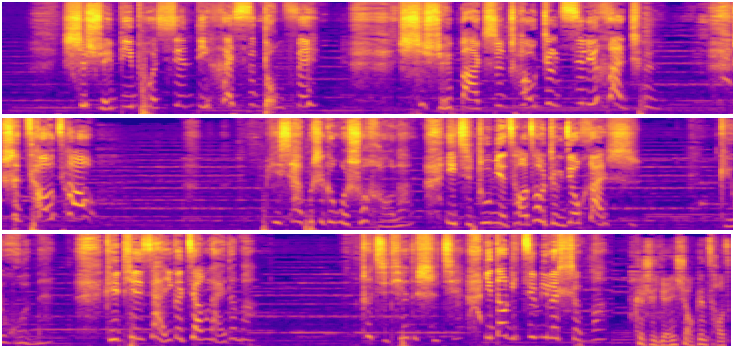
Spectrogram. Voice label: 女性角色

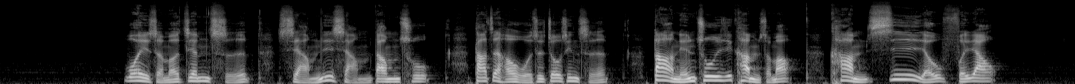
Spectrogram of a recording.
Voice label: 模仿 港普; 周星驰

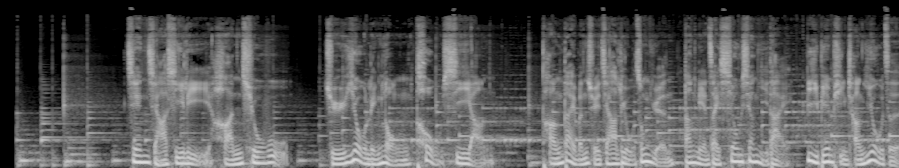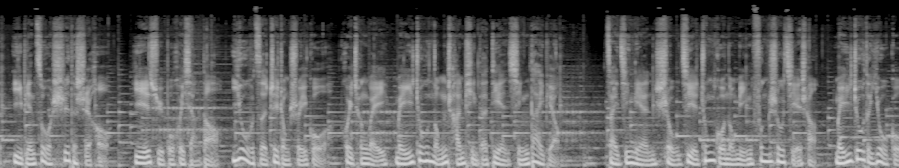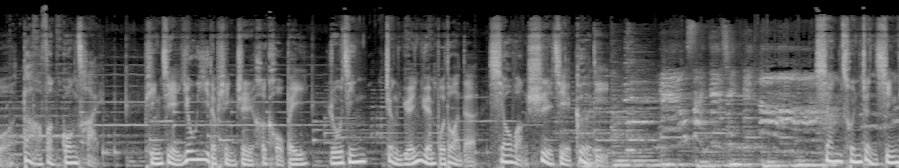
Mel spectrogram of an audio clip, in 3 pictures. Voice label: 国语 专题 丰收节

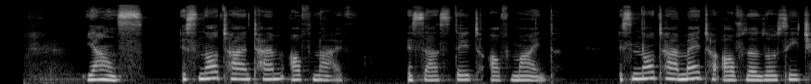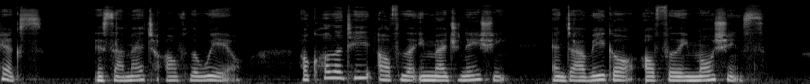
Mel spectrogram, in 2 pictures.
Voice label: 英文

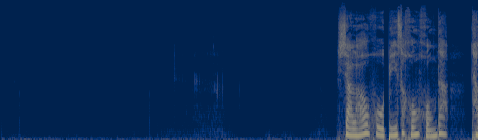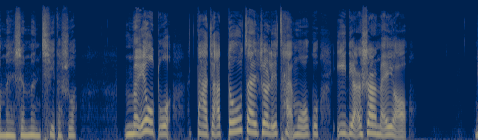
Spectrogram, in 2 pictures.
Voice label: 儿童读物配音

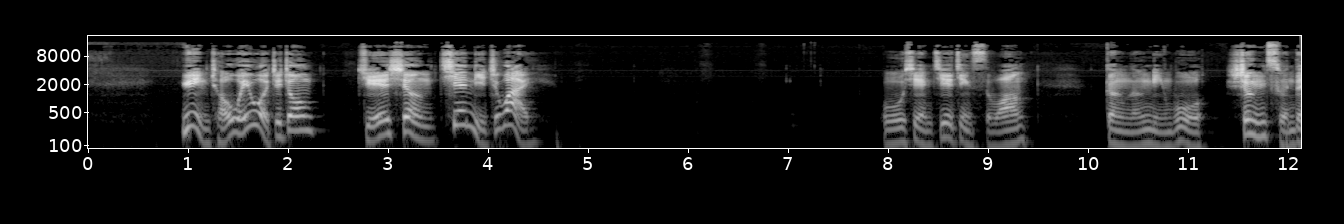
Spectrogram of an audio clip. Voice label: 角色 配音

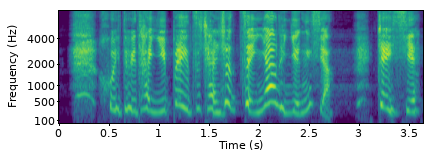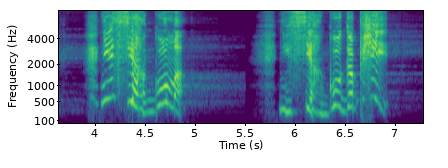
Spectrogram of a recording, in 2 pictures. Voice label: 气愤

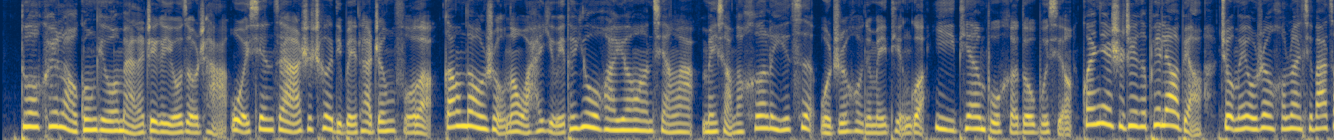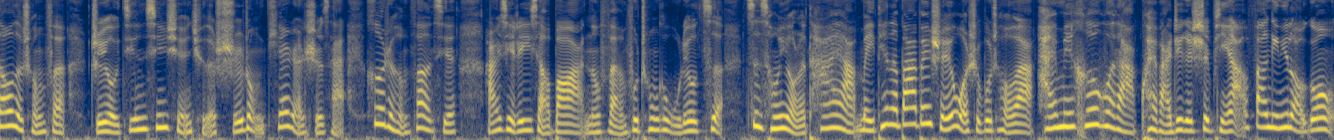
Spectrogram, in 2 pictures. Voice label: 温柔叙述风

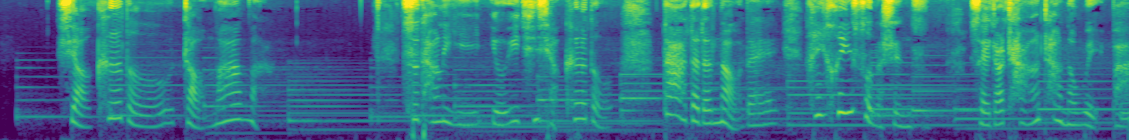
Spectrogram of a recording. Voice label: 小蝌蚪找妈妈, 儿童故事, 普通话, 女, 中年

